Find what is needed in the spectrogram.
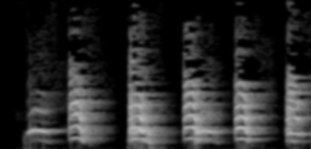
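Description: A gosling and a cockatoo peeping to each other: about five short, high-pitched peeps in quick succession.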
